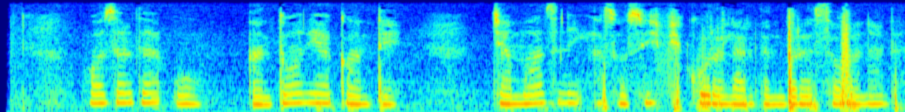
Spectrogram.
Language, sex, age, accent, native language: Uzbek, female, 19-29, Buxoro, Uzbek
